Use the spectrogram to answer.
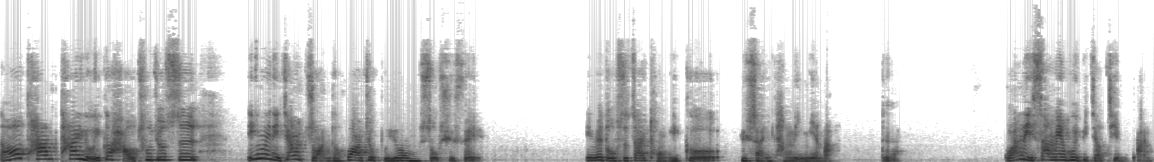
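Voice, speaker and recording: Pausing long and often, a woman with a high pitch moves at a moderate pace through very wide pitch swings. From Malaysia. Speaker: personal finance blogger. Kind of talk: interview. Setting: Instagram livestream. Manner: halting, many fillers.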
